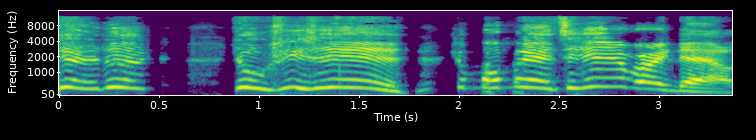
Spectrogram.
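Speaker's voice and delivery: very high, loud, hyped-up cheering, acted out. Acting out friends greeting someone in a hotel room: imitating friends hyping someone up. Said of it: "just really hyping you up".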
